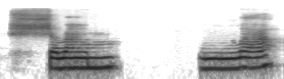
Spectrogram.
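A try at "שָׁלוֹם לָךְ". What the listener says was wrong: I don't hear it. Lach. should be a shva, a silent vowel, right?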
